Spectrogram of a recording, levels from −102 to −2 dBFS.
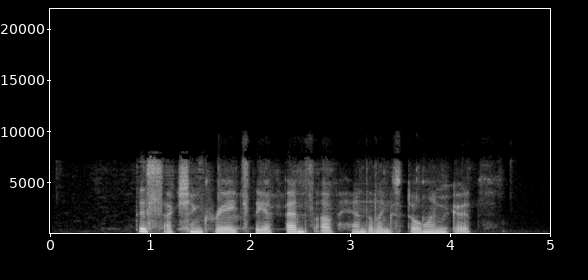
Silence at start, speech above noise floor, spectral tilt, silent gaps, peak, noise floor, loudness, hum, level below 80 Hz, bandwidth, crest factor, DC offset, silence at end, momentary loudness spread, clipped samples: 0.9 s; 48 dB; -5 dB/octave; none; -12 dBFS; -79 dBFS; -32 LUFS; none; -74 dBFS; 7.8 kHz; 22 dB; under 0.1%; 0.8 s; 7 LU; under 0.1%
